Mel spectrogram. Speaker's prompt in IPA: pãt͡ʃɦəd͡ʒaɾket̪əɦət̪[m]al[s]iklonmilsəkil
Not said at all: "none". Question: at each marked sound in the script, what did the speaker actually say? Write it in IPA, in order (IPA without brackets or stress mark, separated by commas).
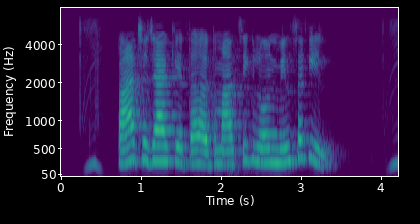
m, s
